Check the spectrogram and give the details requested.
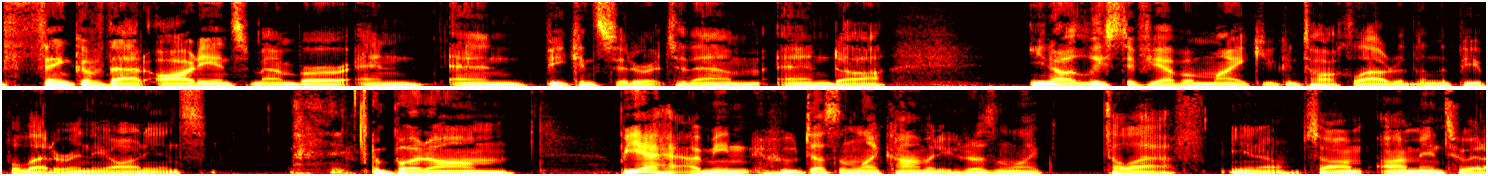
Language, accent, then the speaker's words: English; New York City, New York, United States; I was coming from Queens and, um, from, uh, at that time I was living in Astoria with my mom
